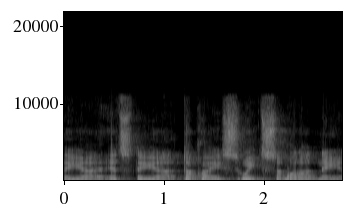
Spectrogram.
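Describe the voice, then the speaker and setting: A man with an unremarkable speaking voice talks at a moderate pace, medium in pitch, with fairly even intonation. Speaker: event host. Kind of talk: presenting wines at a live event. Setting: dinner event venue.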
